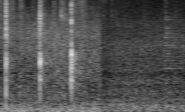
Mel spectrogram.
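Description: Three sharp hand claps, about half a second apart, over a low steady background noise.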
